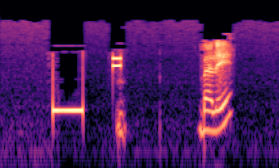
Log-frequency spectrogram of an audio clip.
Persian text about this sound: بله تماسشون قطع شد.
